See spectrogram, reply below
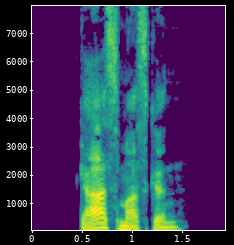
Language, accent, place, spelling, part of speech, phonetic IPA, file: German, Germany, Berlin, Gasmasken, noun, [ˈɡaːsˌmaskn̩], De-Gasmasken.ogg
- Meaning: plural of Gasmaske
